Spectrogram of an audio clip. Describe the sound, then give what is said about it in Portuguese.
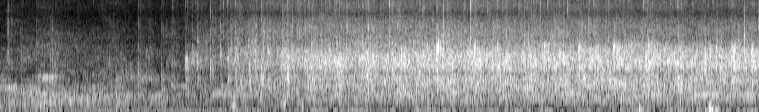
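An audience breaks into applause, scattered claps at first that swell after a couple of seconds into steady, dense clapping that holds to the end. “Quando alguns começaram a aplaudir, alguns estavam dormindo, começaram a aplaudir.”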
